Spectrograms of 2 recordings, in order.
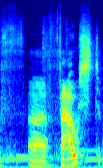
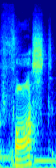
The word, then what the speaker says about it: Faust: This is using the Gorillaz song Faust or Faust. It depends on if you want to use a Germanic pronunciation.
